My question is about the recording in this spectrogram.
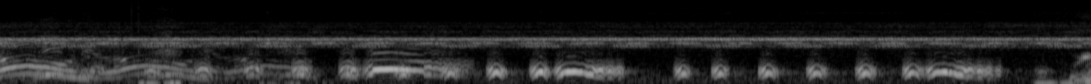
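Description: A series of eerie hooting tones, each rising and then falling in pitch, about two a second and then shorter and quicker from about two and a half seconds in, over a steady high-pitched pulsing hum.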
